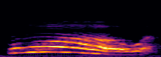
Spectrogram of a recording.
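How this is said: It sounds excited and energetic.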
